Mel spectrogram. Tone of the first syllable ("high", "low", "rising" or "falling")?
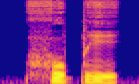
low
